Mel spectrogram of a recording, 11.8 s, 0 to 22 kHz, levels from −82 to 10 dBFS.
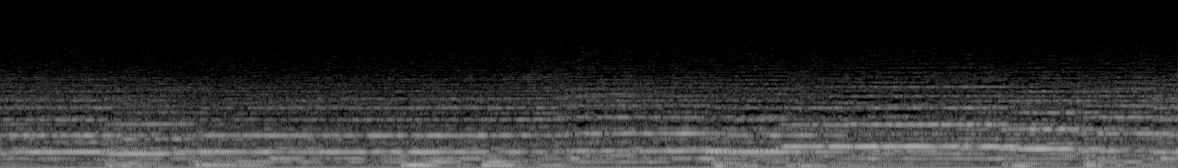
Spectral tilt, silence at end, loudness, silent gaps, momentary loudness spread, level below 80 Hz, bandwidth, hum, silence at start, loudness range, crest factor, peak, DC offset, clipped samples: -9 dB/octave; 0 s; -28 LUFS; none; 6 LU; -38 dBFS; 7.6 kHz; none; 0 s; 3 LU; 14 dB; -14 dBFS; 0.9%; under 0.1%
